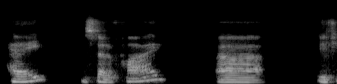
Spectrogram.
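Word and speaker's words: hej: some Scandinavian countries because that's the word for highs hey except except it's spelled h-e-j and of course if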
